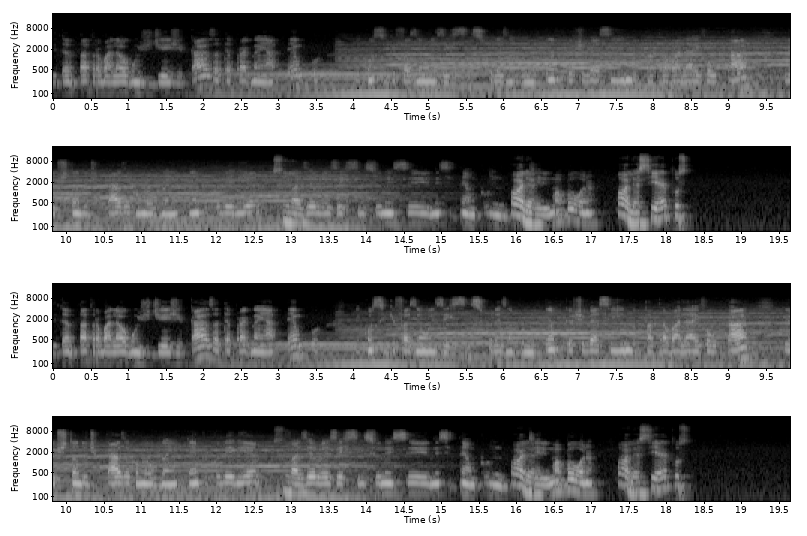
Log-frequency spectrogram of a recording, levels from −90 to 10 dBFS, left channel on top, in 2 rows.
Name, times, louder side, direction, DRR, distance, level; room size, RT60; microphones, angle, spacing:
voice 1, 0.0-3.5 4.0-12.6 13.0-15.9 16.2-17.0, right 3 dB, 70° right, 0.4 m, -33 dB
sound 1, 1.9-14.8, left 1 dB, 5° left, 0.4 m, -37 dB
voice 2, 12.8-13.2 15.9-16.3 17.4-18.3, left 4 dB, 65° left, 0.4 m, -31 dB
2.6 x 2.2 x 2.3 m
head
